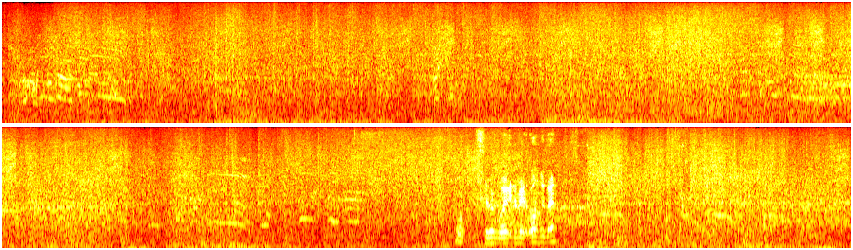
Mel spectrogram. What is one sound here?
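Stormy wind and crashing waves roar steadily.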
